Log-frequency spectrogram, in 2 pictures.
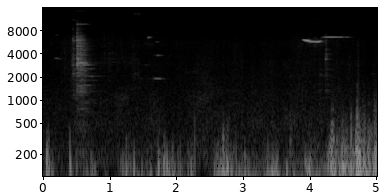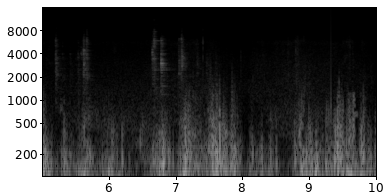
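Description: Footsteps on outdoor concrete steps, a series of sharp scuffs and taps, under wind buffeting the camera microphone in irregular low gusts. A brief high chirp sounds about four seconds in.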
